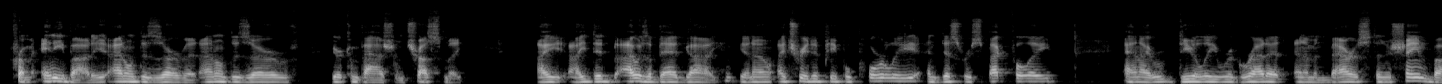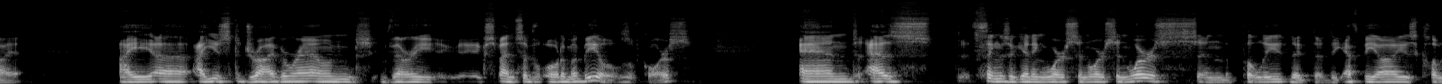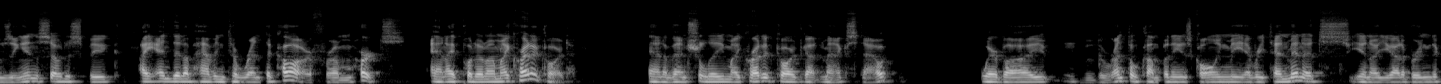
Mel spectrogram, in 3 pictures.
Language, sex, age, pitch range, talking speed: English, male, 60-79, 110-130 Hz, 165 wpm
